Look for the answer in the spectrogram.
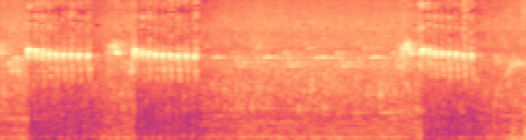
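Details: Female prinia with a red head calling for males: three crisp bursts of quick, even, high ticks, two close together and one after a pause of about a second and a half.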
